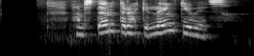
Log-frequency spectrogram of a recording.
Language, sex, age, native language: Icelandic, female, 8, Icelandic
